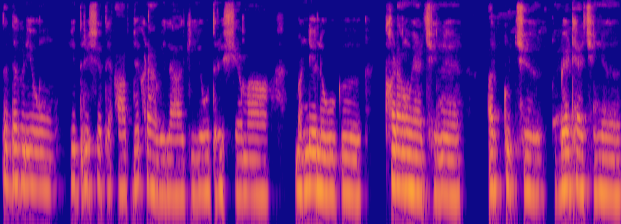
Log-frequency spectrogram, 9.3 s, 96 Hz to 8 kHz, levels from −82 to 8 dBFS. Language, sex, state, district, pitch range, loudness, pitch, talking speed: Garhwali, female, Uttarakhand, Tehri Garhwal, 175-195 Hz, -23 LUFS, 185 Hz, 135 wpm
